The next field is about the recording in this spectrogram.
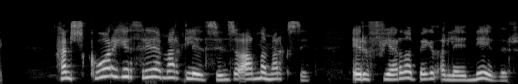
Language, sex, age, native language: Icelandic, female, 20-29, Icelandic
